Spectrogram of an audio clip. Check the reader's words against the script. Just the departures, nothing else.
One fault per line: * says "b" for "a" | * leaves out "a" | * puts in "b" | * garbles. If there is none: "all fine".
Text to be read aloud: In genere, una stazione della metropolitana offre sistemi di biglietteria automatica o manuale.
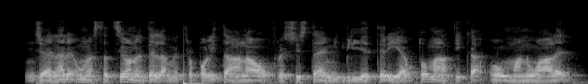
* leaves out "di"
